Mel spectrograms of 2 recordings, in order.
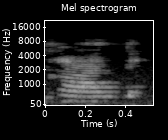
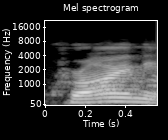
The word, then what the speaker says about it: climb: L은 반대로 혀가 밖으로 튀어나옵니다.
